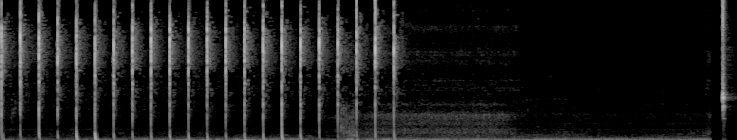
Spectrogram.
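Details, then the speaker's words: LG gas range: sharp, evenly spaced snaps, about four a second for five seconds, as a surface burner lights. All surface burner igniters are linked and spark together. Normal spark igniter clicking. "when you light a burner you will hear a clicking noise from the electric spark igniter all of the igniters for the surface burners are connected so when one igniter sparks they all spark"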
